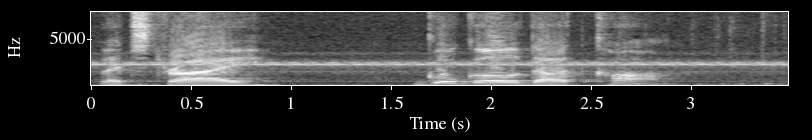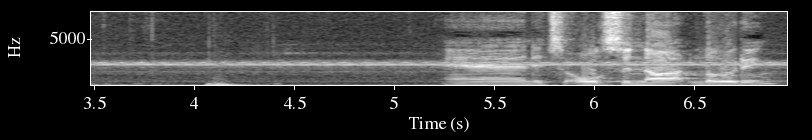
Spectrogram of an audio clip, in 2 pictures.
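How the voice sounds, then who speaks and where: A man with a Cebuano Filipino accent presents a live tech demonstration in deliberate, measured short phrases, speaking into a wired microphone. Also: on the high side, slight background noise, rough recording. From Philippines. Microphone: wired microphone into a laptop.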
